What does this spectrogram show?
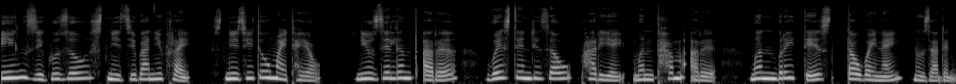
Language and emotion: Bodo, neutral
